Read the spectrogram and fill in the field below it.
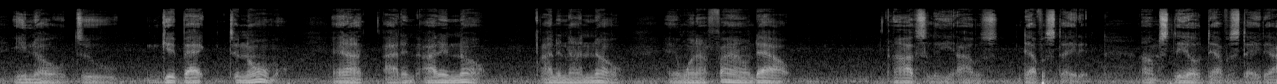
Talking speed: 140 wpm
